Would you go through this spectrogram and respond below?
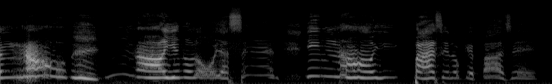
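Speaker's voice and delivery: crying refusal. Retold or imitated. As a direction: refuse through tears, voice breaking. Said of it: "Y lloraba y decía".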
